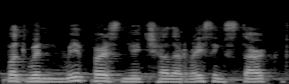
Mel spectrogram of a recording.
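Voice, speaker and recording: A man with a mid-pitched voice talks casually as a game streamer, reacting and reading text aloud. Faint music sits behind him. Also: flat delivery, a little slow, darkish tone.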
